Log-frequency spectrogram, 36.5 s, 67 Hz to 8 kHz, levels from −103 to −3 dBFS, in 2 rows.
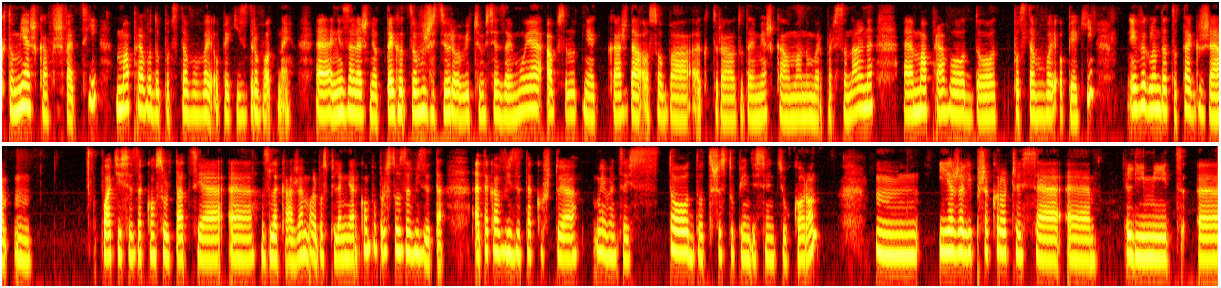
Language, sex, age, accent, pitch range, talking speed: English, female, 20-39, Polish, 170-210 Hz, 105 wpm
